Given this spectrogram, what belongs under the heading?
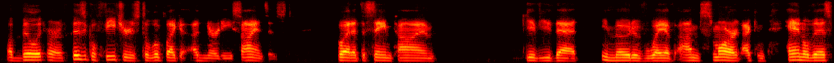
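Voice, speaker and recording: A man's voice: mid-range voice, fairly bright tone, dry recording, dull audio. A man co-hosting a casual movie review podcast, chiming in to correct facts and give opinions. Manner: corrects facts, quick interjections. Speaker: podcast co-host.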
